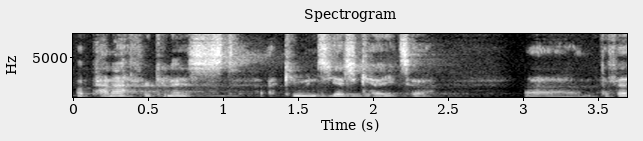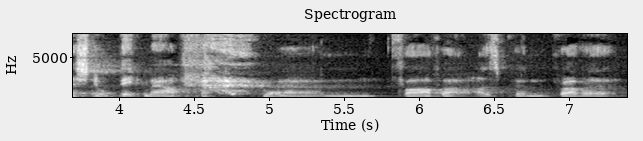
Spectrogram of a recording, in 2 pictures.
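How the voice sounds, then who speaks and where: Middle-aged man, low-pitched, thoughtful interview answers, recorded in a reverberant hall. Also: monotone. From London, England. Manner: thoughtful, measured, frequent "um" and restarts. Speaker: interviewee, filmmaker and lecturer. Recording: roomy echo with long reverb, faint background noise.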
